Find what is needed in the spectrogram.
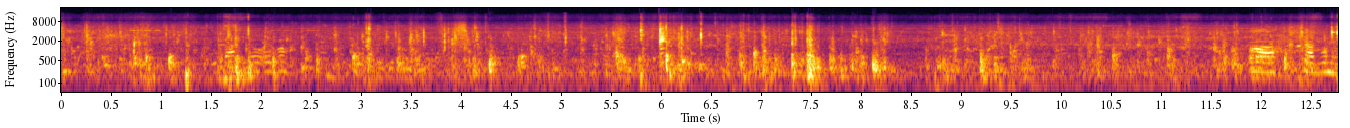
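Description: Water slapping against the hull of a small anchored boat, with irregular knocks and clatter from fishing gear being handled on deck.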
